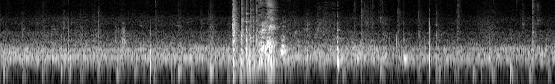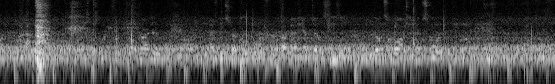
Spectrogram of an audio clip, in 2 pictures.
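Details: Two sharp hiccups from an adult man, about seven seconds apart, over steady room hum.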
